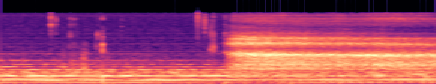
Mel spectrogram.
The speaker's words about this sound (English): Let's take a deep inhale as we begin to close our practice.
